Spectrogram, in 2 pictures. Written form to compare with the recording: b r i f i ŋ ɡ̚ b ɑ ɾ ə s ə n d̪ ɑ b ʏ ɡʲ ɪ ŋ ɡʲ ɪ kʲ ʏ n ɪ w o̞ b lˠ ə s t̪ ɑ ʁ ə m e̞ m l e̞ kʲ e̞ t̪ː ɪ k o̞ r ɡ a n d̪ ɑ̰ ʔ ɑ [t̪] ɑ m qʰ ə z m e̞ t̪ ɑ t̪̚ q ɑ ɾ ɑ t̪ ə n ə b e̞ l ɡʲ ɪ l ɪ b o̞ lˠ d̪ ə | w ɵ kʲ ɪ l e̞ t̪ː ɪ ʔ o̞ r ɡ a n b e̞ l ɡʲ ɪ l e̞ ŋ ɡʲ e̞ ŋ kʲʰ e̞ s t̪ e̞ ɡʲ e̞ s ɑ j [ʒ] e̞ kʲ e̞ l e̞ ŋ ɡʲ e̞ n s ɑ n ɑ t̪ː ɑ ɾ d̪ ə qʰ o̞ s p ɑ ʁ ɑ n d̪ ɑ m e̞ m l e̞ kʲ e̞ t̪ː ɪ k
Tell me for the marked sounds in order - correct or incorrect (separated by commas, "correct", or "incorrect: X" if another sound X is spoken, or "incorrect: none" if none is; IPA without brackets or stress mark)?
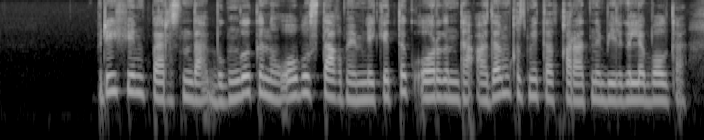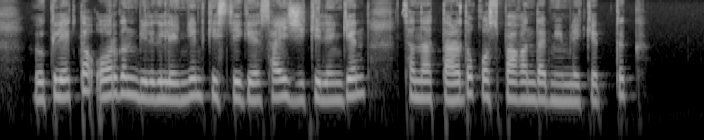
incorrect: d̪, correct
